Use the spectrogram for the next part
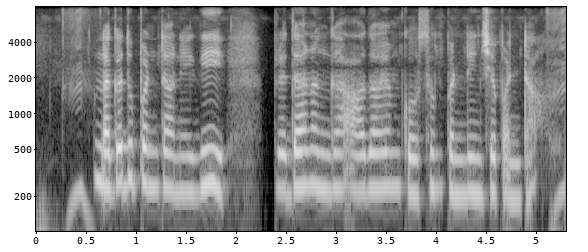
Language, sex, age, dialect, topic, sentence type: Telugu, female, 18-24, Southern, agriculture, statement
